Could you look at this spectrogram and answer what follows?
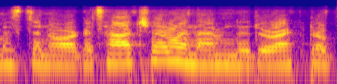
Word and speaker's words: Getachew: And I'm sure you will clarify the pronunciation of your name. Morning. Good morning. It's Getachew.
